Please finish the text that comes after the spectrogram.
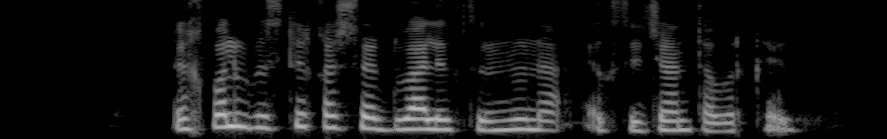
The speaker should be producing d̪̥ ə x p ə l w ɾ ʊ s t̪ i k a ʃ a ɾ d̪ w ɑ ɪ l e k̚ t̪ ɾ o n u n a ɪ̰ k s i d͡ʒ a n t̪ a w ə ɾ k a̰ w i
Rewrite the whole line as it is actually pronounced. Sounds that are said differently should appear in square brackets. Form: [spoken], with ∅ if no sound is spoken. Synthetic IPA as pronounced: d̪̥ ə x p ə l w ɾ [u] s t̪ i [q] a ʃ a ɾ d̪ w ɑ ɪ l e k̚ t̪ ɾ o n u n a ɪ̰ k s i d͡ʒ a n t̪ a w ə ɾ k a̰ w i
